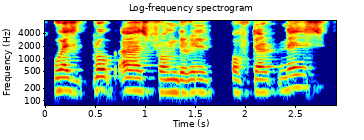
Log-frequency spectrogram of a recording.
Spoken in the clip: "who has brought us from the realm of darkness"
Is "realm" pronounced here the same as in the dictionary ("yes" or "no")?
no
